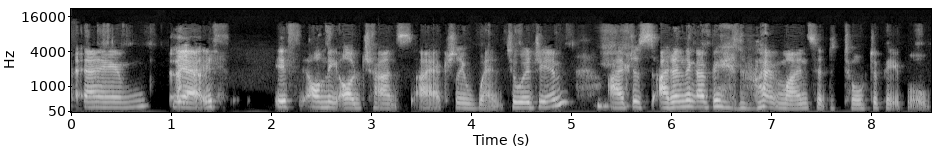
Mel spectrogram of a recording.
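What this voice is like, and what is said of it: Australian accent. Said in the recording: “I felt like I could listen to your accent all day ... Some people think I'm British, or some people think I'm American ... your Australian accent”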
